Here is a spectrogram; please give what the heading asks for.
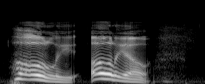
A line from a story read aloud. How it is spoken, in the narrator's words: Robin shouts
